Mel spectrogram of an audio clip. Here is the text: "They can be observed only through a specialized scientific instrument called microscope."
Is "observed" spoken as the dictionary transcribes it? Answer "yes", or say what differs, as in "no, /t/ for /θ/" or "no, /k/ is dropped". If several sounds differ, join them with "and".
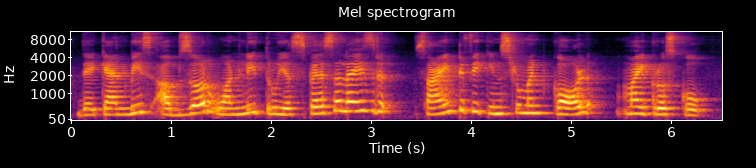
no, /v/ is dropped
